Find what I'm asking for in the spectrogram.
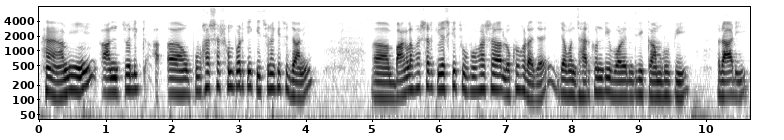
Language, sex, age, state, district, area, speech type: Bengali, male, 18-30, West Bengal, Birbhum, urban, spontaneous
